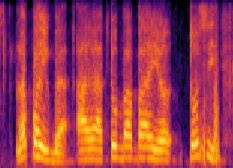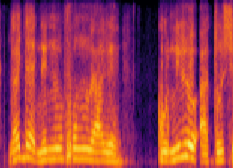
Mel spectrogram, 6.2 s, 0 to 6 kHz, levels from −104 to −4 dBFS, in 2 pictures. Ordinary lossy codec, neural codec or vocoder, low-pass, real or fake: Opus, 16 kbps; codec, 16 kHz, 4 kbps, FreqCodec, smaller model; 5.4 kHz; fake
